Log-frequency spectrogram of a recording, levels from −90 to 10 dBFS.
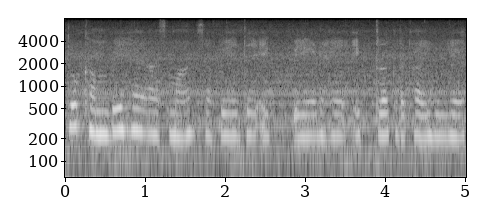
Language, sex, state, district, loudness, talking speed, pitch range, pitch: Hindi, female, Chhattisgarh, Raipur, -16 LUFS, 165 wpm, 210-235 Hz, 215 Hz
